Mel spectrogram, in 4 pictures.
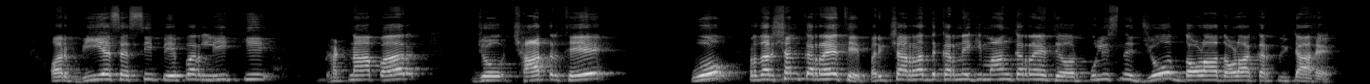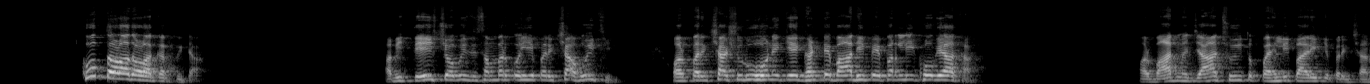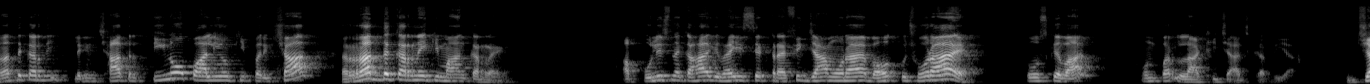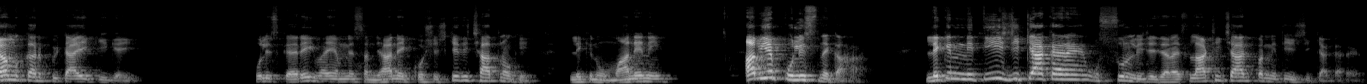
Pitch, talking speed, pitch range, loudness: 195 Hz, 175 wpm, 160-225 Hz, -23 LUFS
